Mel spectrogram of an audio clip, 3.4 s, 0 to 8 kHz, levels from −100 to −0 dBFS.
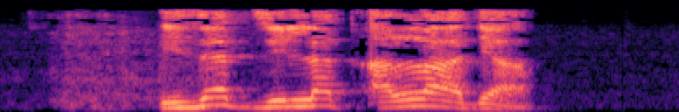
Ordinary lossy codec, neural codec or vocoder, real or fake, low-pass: MP3, 24 kbps; none; real; 7.2 kHz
